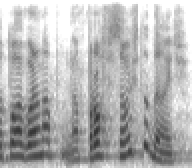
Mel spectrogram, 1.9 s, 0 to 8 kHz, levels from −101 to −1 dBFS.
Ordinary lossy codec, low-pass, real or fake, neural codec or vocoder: none; 7.2 kHz; fake; codec, 24 kHz, 6 kbps, HILCodec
